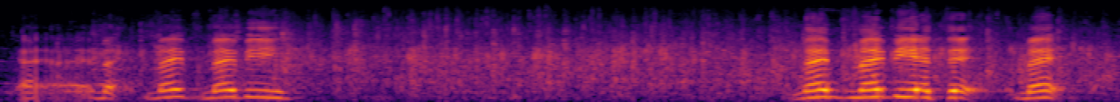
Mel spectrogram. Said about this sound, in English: This may demand a bit of applauding, and we're applauding our... Not me. We're applauding the truth of the Word of God. We're applauding our new husband. So could you do that, Canadians?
